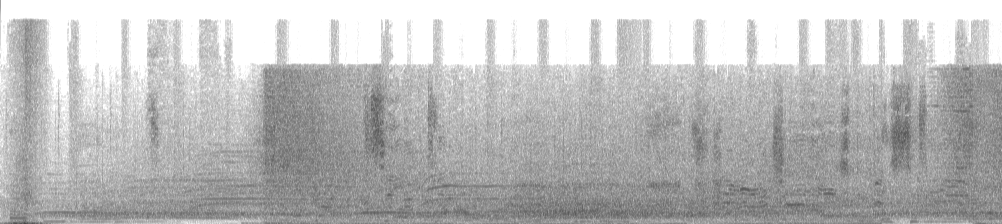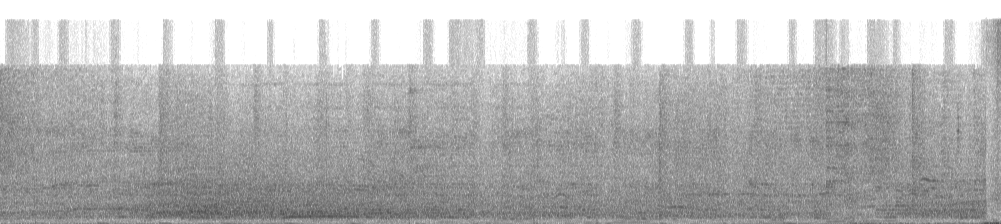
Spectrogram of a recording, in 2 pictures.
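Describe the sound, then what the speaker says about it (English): An audience at a performance cheers and whoops in a steady roar that keeps up throughout, with one short dip in the middle. The crowd is loud and fairly close and sounds like a packed venue. "Wow, the crowd is really feeling it."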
